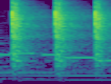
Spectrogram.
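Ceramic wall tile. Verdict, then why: Solid. Three sharp taps on a ceramic bathroom wall tile give short, bright clicks that die away quickly. The tone is solid, meaning this spot is firmly bonded, not hollow.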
